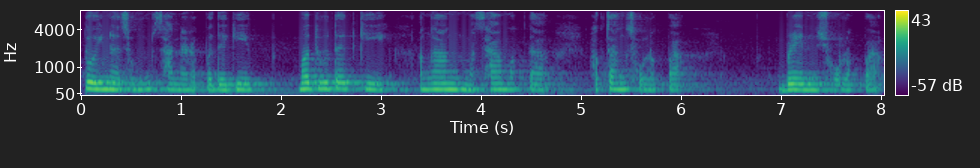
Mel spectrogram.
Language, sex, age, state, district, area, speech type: Manipuri, female, 45-60, Manipur, Kakching, rural, spontaneous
